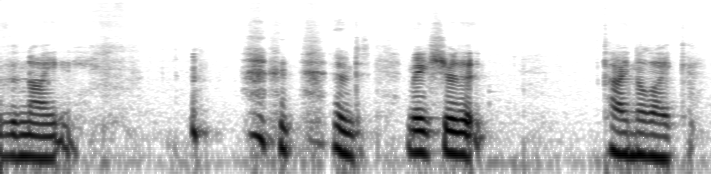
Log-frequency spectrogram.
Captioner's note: chuckling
